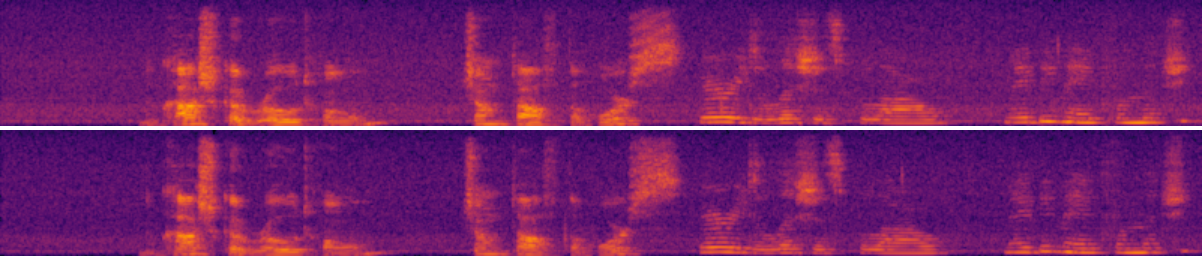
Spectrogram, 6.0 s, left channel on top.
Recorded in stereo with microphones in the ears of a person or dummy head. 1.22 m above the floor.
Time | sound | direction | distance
0.7 | a man speaking | 40° right (ahead or behind) | 3 m
3.5 | a woman speaking | 35° right (ahead or behind) | 2.5 m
